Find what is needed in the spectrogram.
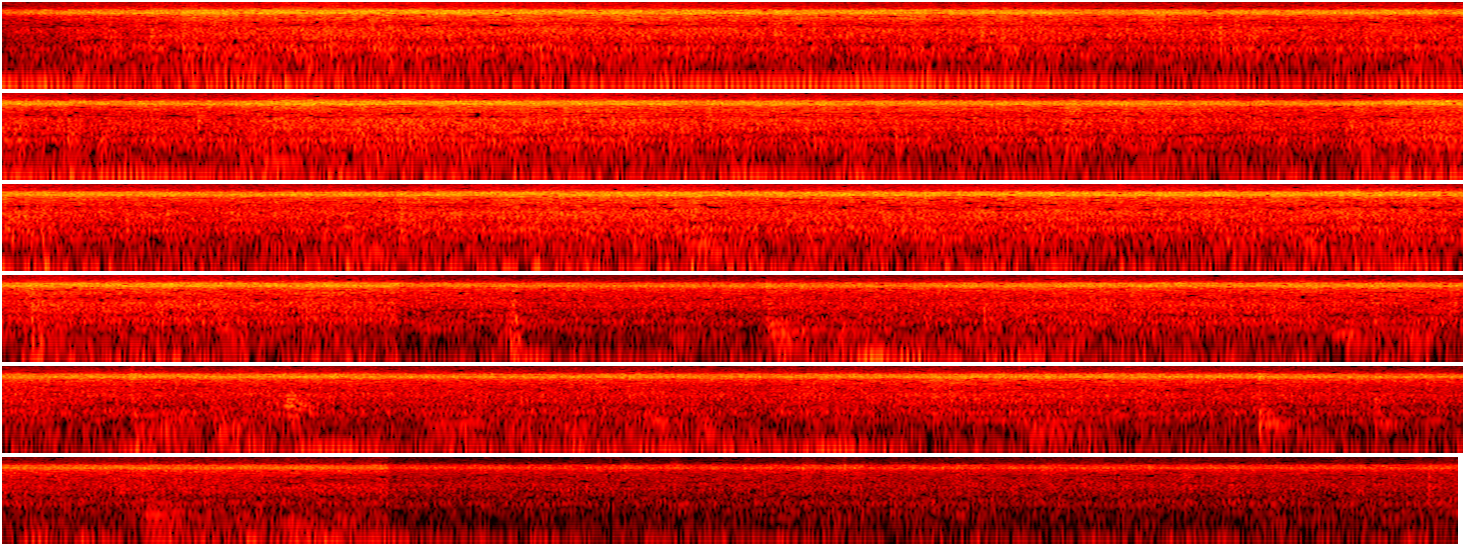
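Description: Chopped vegetable cubes sizzling loudly in hot oil in a kadai, the hiss starting suddenly as they hit the pan. The sizzle settles down in two steps, about two-thirds of the way through and again near the end.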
